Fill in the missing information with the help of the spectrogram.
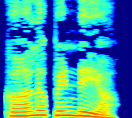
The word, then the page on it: ಕಾಲಪೆಂಡೆಯ: kālapeṇḍeya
